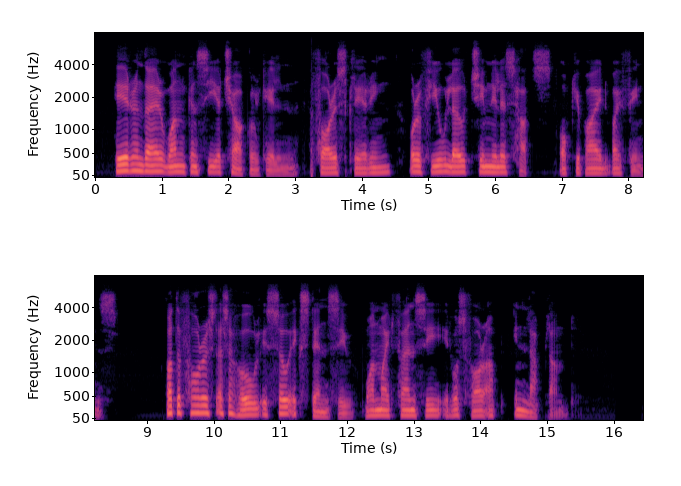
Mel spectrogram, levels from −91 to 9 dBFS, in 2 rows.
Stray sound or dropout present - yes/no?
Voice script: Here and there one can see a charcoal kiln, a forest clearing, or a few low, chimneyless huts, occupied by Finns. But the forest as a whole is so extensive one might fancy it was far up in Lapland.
no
